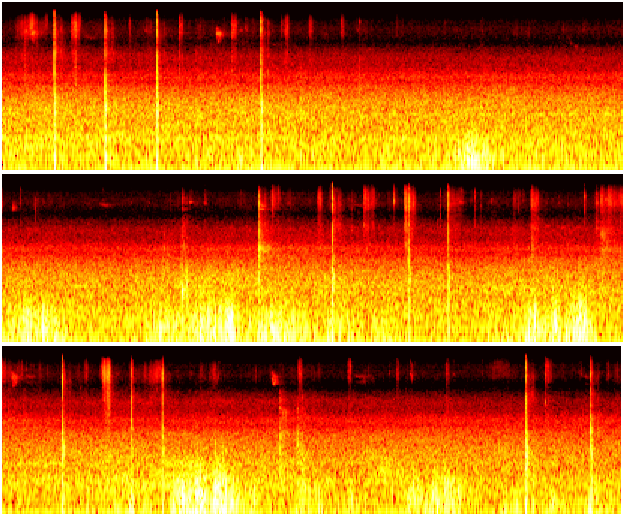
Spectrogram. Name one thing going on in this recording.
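A basketball bounces on a hard court outdoors.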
